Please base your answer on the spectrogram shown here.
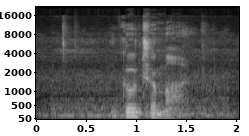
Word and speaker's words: Gutman: because I if you really want to know how to pronounce my name, it's Gutman. I think the umlets are in there.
